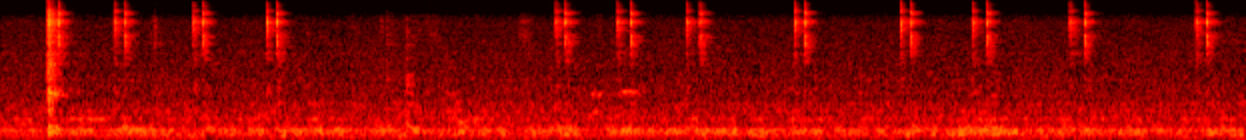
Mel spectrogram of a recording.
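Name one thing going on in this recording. A computer hums steadily close by.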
